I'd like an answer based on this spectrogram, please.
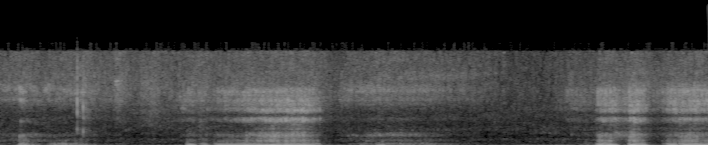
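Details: Sleeping puppy dreaming: low rumbling snores and growly grunts in bursts near the start, around two to three seconds, and again at six to seven seconds, with quiet breathing between.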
